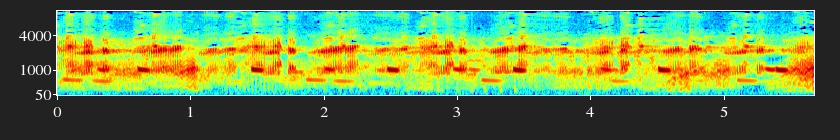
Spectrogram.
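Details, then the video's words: A frog chorus of raspy pulsed croaks in irregular bursts, with distinct short downward-sliding tonal notes repeating among them and a few sharp clicks. "FROGS CROAKING"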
